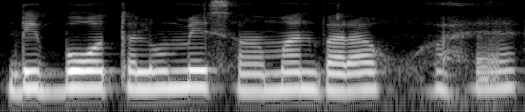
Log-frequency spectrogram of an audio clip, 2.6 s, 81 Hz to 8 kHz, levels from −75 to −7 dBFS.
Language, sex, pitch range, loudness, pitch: Urdu, female, 205-220 Hz, -17 LUFS, 215 Hz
